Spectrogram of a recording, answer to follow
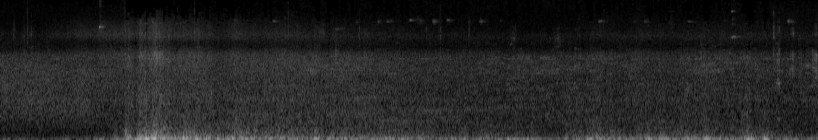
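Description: Four-engine military jet landing: a low jet rumble swells about a second and a half in, is loudest just after, then carries on steadily as the aircraft rolls out after touchdown.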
